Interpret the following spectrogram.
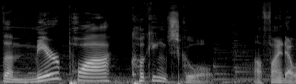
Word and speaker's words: mirepoix: Now, you'll have to bear with me because my French is a little rusty, but what is Mirepoix, and am I saying it right? You did.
